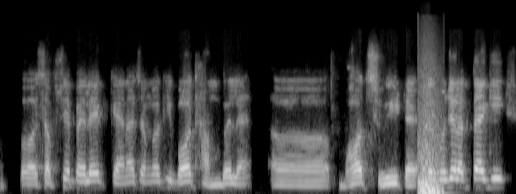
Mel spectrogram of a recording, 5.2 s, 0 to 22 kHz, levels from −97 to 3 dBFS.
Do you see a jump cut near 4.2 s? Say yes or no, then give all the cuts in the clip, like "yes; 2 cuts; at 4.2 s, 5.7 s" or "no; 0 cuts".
yes; 1 cut; at 4.2 s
